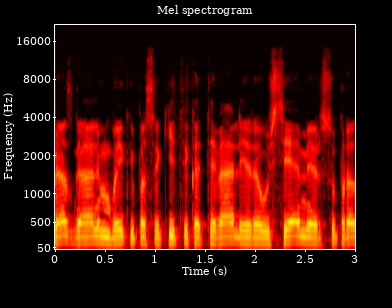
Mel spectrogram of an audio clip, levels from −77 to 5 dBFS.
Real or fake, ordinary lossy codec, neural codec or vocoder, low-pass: real; MP3, 64 kbps; none; 14.4 kHz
